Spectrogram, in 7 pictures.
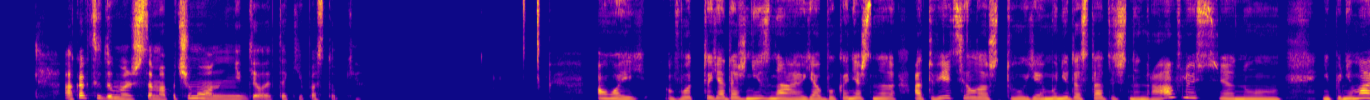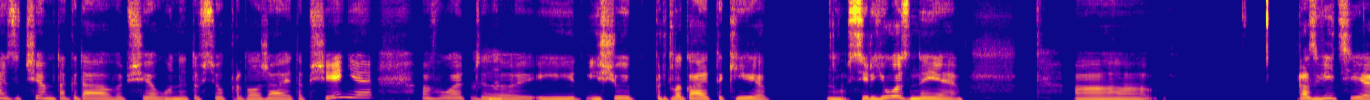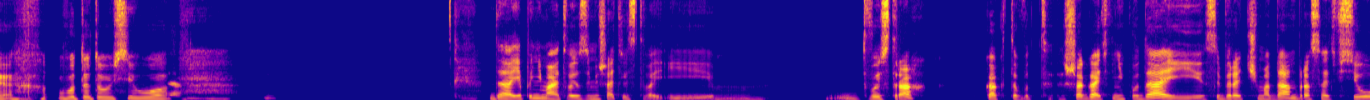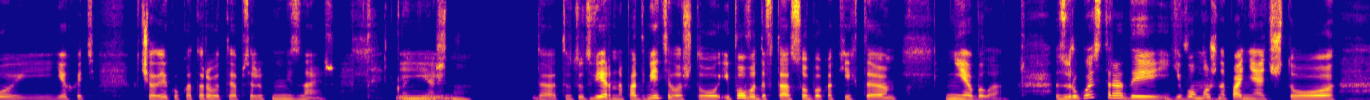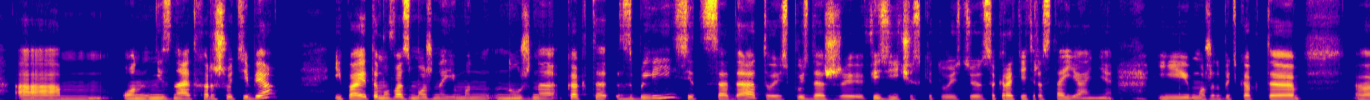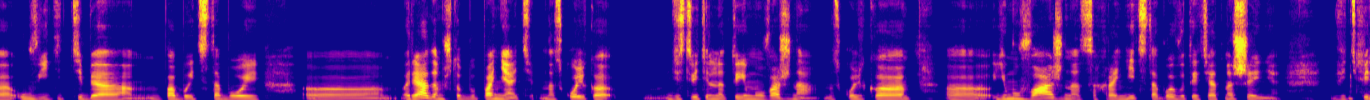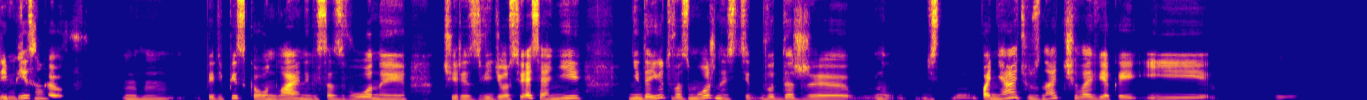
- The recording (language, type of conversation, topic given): Russian, advice, Как мне решить, стоит ли расстаться или взять перерыв в отношениях?
- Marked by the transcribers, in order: tapping; other background noise; chuckle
